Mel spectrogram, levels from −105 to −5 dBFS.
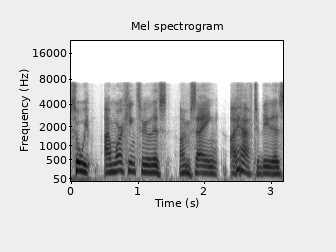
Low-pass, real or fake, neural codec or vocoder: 7.2 kHz; fake; codec, 16 kHz in and 24 kHz out, 0.4 kbps, LongCat-Audio-Codec, four codebook decoder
